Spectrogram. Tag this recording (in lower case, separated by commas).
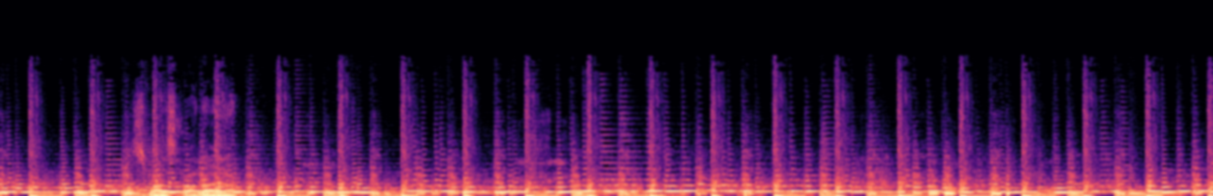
speech, music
